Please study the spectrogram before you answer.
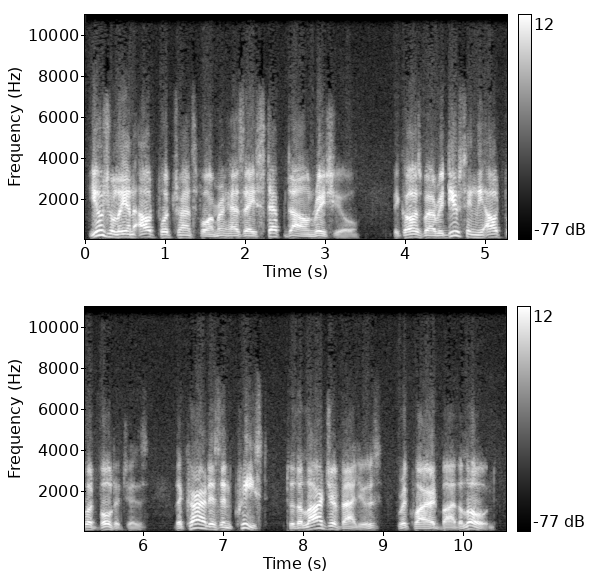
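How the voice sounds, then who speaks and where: An American man reading scripted instructional narration in a measured, formal, didactic way, like a 1960s military training film. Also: lowish voice, big pitch swings, no room sound. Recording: dull, lo-fi 1960s film soundtrack.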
